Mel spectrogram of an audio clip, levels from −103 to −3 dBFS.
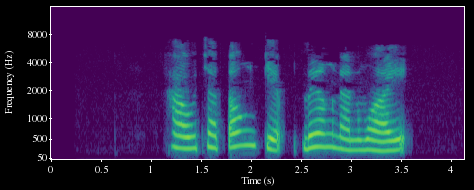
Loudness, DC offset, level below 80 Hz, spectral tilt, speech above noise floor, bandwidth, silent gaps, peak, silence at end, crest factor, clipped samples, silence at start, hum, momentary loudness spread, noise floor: -24 LUFS; under 0.1%; -80 dBFS; -6 dB/octave; 59 dB; 7.2 kHz; none; -10 dBFS; 0.6 s; 16 dB; under 0.1%; 1.2 s; none; 5 LU; -83 dBFS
